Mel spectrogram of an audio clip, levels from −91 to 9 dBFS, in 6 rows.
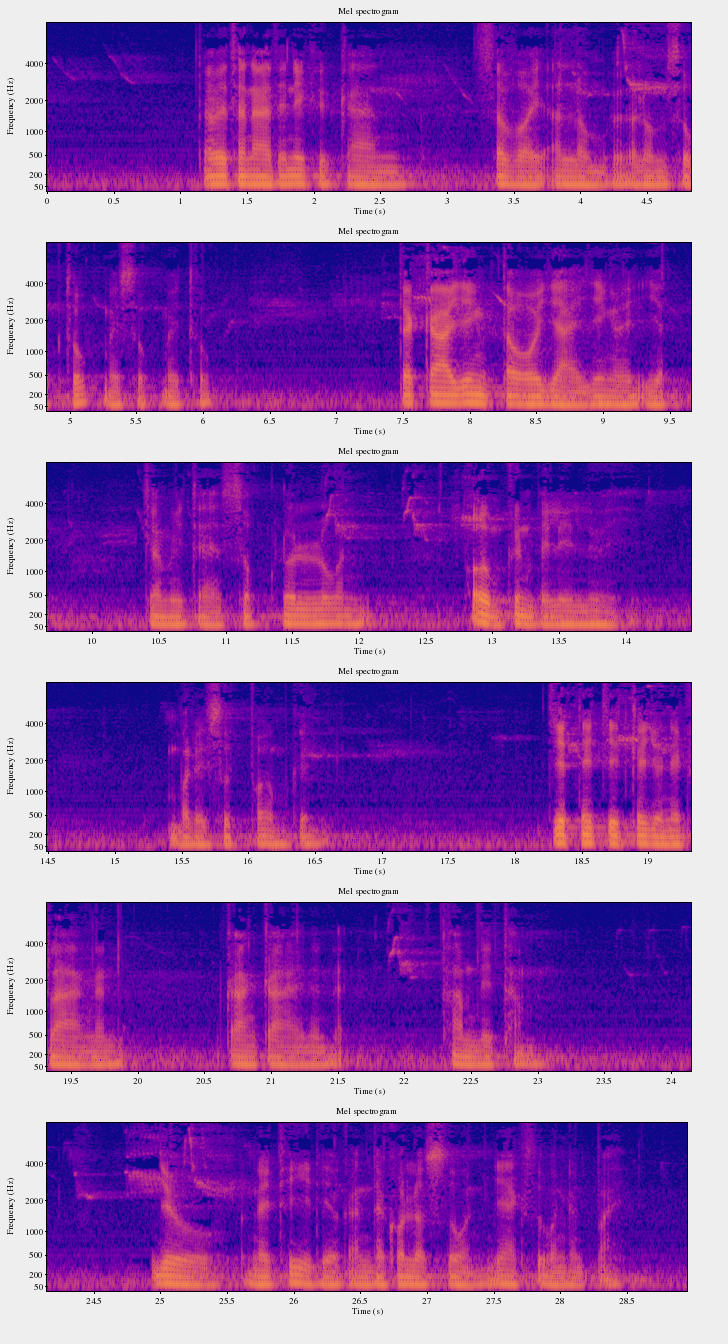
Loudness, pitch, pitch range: -28 LUFS, 85 Hz, 80-95 Hz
